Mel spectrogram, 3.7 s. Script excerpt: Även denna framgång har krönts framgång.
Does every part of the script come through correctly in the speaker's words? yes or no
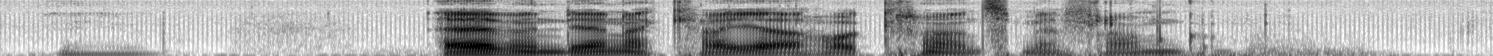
no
